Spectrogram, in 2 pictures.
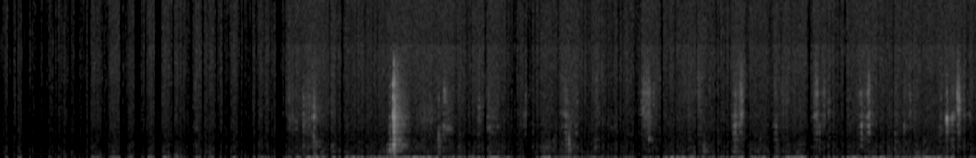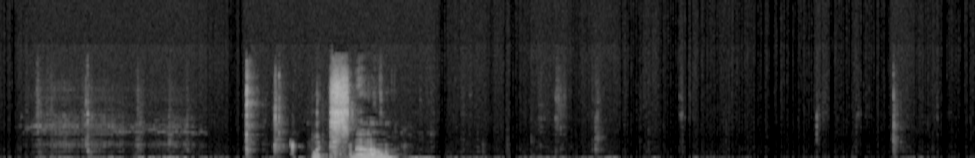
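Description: Trading cards rustle and slide softly as they are flipped through by hand.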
